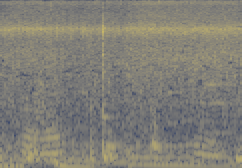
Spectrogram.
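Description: Beef tapa sizzles steadily in a pan with a constant bright hiss, broken by a few soft stirring scrapes, no voices.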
